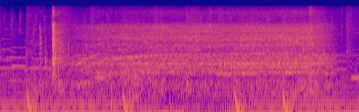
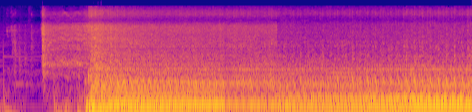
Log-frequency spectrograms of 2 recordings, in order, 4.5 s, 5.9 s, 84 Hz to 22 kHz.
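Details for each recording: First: Silverado 5.3 V8 after bent-rod engine repair, first crank with no spark plugs and fuel pump relay removed: starter turns the engine over slowly and unevenly; battery sluggish, but the engine rotates. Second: Chevrolet Silverado 5.3 V8 on first start after a bent-rod repair with an aftermarket Summit/BTR cam: it catches after a brief crank into a strong, slightly lopey rumble; healthy running.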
